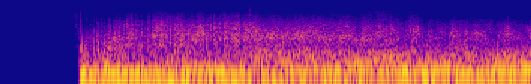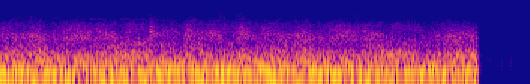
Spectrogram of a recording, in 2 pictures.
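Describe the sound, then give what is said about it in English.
Bombs exploding in a loud, continuous roar of blast noise. A dense, rumbling wall of sound starts abruptly, holds steady for about six seconds, then cuts off sharply. “Bombs!”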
